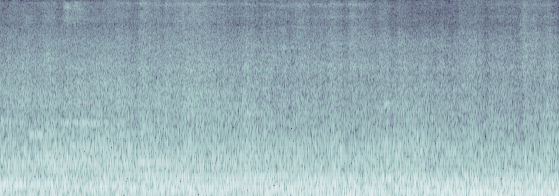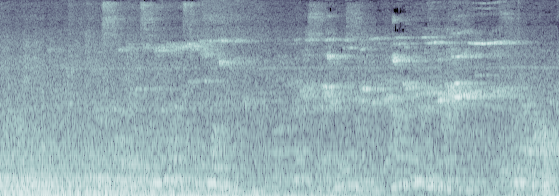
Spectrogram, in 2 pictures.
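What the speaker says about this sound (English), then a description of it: "this is a tube, guys. Bakerloo line, some of the older carriages" An older-carriage London Underground Bakerloo line tube train rumbles loudly through, wheels clattering and squealing high as it slows near the end, with no voices.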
